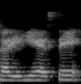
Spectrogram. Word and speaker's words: IESE: EASA, which is IESE. I know not many of us know how to pronounce it, but it's pronounced IESA, and INSEAD.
